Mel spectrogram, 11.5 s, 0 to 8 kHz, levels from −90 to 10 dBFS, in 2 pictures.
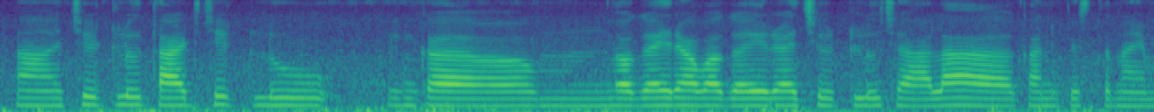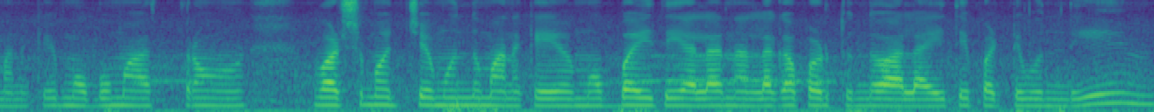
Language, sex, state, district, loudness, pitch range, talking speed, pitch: Telugu, female, Andhra Pradesh, Krishna, -19 LUFS, 190-200 Hz, 135 wpm, 195 Hz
